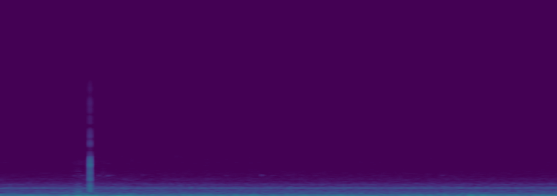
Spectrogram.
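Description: Moving car's engine and tyre rumble heard inside the cabin, steady and low, with one sharp click about two-thirds of a second in.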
